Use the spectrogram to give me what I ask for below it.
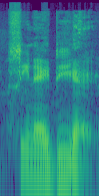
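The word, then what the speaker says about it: sine die: And if you're wondering, folks, the traditional Latin pronunciation would be sin da without a day, signaling the end of the session.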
